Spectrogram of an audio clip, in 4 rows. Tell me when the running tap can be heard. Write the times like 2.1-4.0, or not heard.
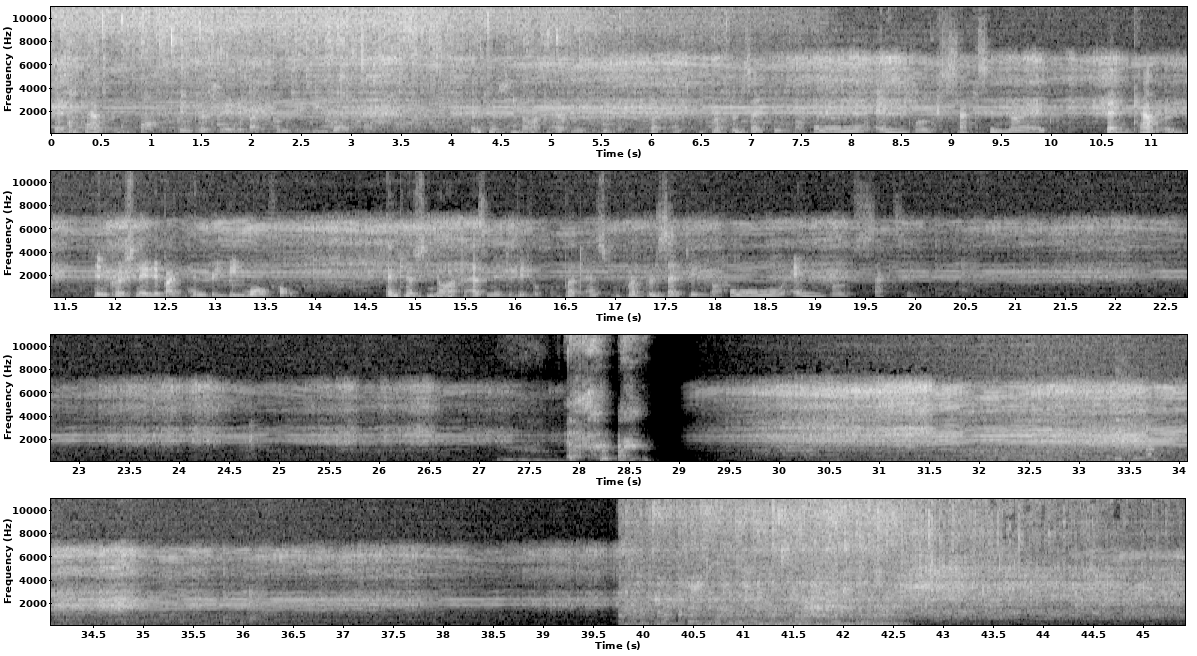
0.0-9.3, 39.7-45.3.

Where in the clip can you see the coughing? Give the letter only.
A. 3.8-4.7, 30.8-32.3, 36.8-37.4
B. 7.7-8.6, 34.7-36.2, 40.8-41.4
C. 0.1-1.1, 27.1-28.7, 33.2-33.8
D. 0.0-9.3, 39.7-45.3
C.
